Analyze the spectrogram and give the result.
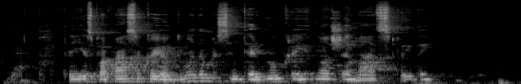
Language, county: Lithuanian, Kaunas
